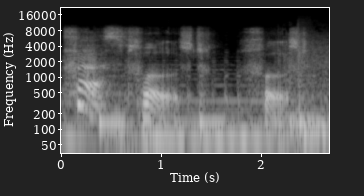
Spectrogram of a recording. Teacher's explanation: we have the letter R after after I so that must be silent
